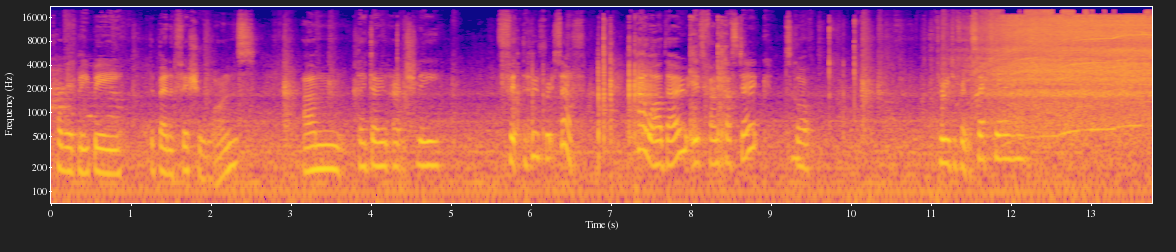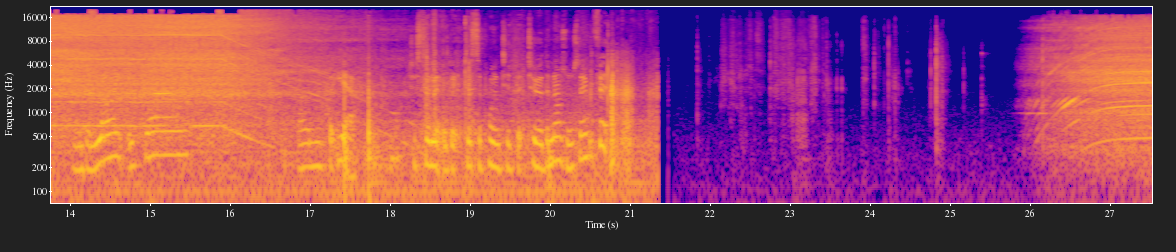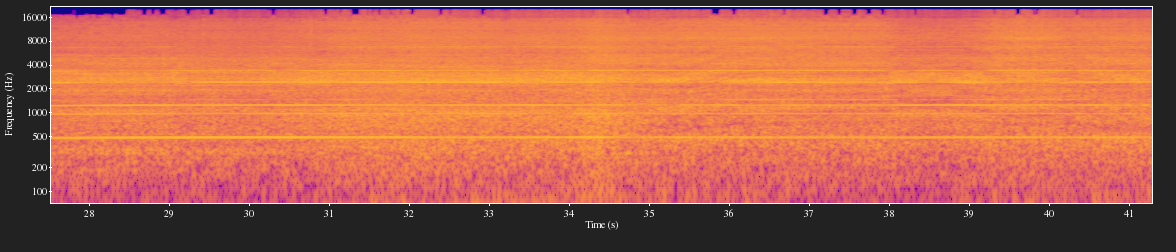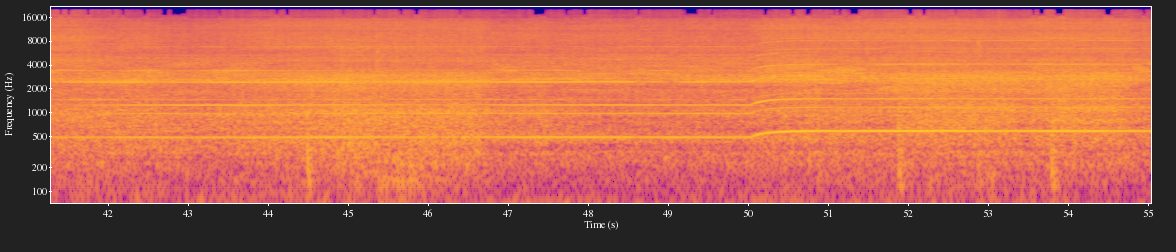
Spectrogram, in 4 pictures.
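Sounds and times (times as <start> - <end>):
handheld vacuum cleaner motor whine: 11.2 - 18.7, 25.9 - 55.0.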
